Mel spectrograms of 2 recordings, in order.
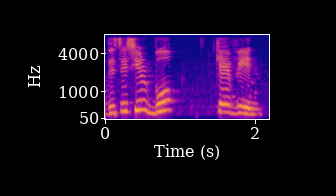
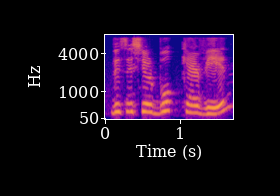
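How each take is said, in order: First: It is said as a statement, falling at the end. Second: It is said as a question, rising at the end.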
